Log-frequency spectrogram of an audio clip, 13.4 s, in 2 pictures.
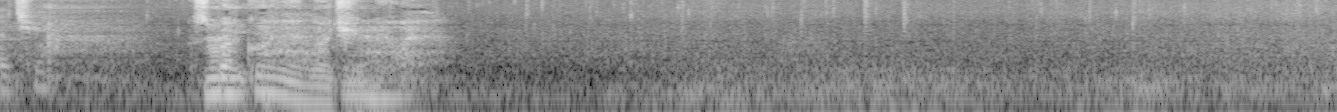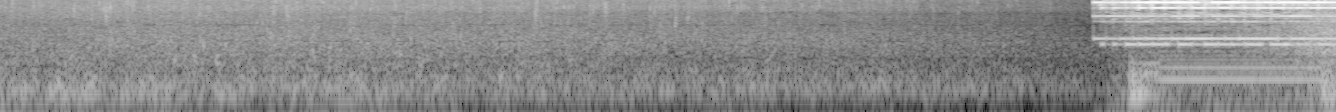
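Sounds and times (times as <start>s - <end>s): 
speech: 0.0s - 0.4s, 1.0s - 2.2s
mobile phone ringing: 12.2s - 13.3s.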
